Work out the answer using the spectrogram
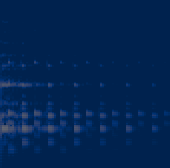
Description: There is no code.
